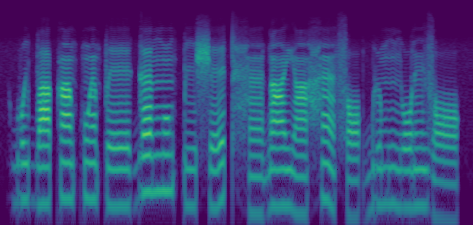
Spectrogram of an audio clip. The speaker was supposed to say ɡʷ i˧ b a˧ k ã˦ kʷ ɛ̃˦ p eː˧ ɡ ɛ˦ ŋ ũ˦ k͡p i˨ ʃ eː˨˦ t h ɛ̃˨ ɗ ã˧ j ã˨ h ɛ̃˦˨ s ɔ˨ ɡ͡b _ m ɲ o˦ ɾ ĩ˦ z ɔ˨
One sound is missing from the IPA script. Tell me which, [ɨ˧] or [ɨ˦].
ɨ˦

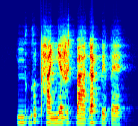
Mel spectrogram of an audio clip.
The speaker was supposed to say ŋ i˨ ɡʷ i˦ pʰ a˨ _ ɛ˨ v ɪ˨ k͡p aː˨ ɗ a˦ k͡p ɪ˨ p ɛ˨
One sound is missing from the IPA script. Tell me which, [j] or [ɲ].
ɲ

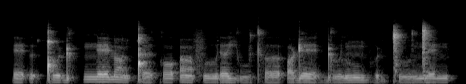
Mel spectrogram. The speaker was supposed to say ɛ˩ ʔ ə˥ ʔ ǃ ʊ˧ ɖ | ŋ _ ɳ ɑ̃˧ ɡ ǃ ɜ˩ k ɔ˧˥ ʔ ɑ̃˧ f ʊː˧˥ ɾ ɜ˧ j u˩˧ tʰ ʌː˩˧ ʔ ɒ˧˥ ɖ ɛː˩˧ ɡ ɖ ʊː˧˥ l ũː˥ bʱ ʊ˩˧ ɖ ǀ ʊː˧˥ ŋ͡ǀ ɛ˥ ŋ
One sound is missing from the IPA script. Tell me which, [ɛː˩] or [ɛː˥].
ɛː˥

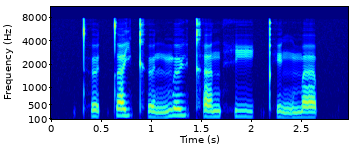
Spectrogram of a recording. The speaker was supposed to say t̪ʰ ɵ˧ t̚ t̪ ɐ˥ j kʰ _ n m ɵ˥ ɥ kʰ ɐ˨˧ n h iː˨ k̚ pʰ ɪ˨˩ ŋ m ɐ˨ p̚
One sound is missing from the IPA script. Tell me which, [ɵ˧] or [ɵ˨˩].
ɵ˨˩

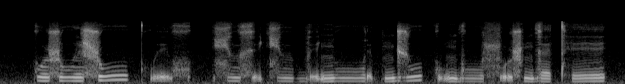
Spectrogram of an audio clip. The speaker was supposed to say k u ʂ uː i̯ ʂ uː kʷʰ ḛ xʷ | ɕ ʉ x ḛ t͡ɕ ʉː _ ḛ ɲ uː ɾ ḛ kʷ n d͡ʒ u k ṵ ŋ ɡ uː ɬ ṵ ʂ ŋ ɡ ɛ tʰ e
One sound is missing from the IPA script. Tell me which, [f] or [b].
b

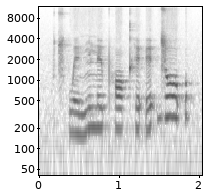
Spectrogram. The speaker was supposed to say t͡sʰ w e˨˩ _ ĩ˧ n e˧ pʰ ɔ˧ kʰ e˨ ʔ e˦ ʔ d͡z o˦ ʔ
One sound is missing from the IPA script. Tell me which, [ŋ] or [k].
ŋ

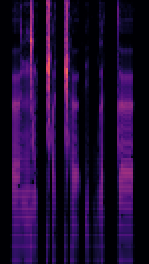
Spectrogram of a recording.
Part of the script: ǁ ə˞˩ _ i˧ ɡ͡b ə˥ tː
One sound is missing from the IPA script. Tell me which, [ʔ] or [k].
ʔ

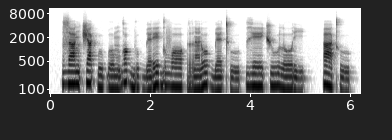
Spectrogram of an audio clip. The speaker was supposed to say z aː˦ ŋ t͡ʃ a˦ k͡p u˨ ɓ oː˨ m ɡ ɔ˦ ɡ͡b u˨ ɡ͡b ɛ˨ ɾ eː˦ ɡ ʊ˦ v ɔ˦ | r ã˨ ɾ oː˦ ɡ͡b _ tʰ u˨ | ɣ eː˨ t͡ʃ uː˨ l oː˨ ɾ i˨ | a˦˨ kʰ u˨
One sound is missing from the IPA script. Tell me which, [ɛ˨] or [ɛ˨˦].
ɛ˨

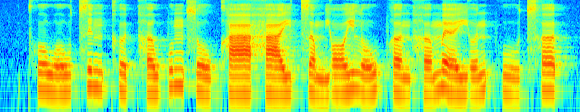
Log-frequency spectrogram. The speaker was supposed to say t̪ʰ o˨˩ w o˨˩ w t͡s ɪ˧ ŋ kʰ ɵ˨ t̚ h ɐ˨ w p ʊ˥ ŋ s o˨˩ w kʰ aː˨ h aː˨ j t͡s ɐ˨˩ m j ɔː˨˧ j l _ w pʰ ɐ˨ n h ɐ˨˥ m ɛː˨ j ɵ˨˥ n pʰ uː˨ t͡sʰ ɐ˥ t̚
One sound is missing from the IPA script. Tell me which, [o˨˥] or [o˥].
o˨˥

